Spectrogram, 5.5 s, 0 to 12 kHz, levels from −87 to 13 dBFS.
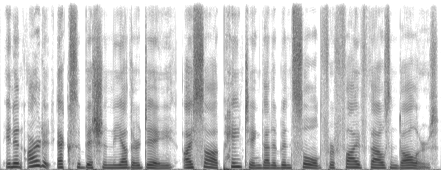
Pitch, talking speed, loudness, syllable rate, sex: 200 Hz, 205 wpm, -17 LUFS, 5.2 syllables/s, female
